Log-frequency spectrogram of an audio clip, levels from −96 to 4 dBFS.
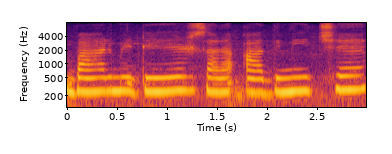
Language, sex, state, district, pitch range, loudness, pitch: Maithili, female, Bihar, Madhepura, 245-255 Hz, -14 LUFS, 250 Hz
